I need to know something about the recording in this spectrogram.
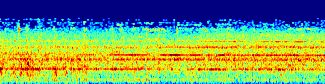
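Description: An electric train hums steadily at a platform.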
